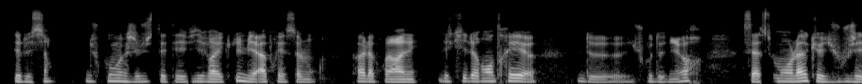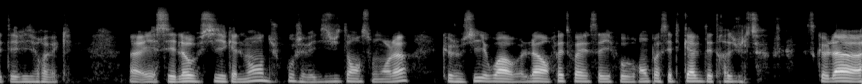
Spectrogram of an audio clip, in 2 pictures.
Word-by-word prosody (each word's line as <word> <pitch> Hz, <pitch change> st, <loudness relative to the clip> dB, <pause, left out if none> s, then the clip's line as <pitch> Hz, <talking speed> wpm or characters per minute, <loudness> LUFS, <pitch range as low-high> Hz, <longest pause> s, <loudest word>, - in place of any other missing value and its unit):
C'est 135 Hz, -, +1 dB
le 125 Hz, -, -7 dB
sien. 140 Hz, +6 st, -3 dB, 0.3 s
Du 140 Hz, -, -10 dB
coup, 155 Hz, -, -9 dB
moi, 145 Hz, -1 st, -2 dB
j'ai 125 Hz, -1 st, -3 dB
juste 130 Hz, +1 st, -7 dB
été 125 Hz, -1 st, -5 dB
vivre 130 Hz, 0 st, -3 dB
avec 125 Hz, 0 st, -1 dB
lui, 175 Hz, -, 0 dB
mais 130 Hz, -4 st, +1 dB
après 130 Hz, +2 st, +2 dB
seulement, 120 Hz, -1 st, -6 dB, 0.4 s
pas 140 Hz, -, +2 dB
la 130 Hz, -1 st, +1 dB
1re 120 Hz, -1 st, +3 dB
année. 120 Hz, 0 st, +5 dB, 0.2 s
Dès 135 Hz, -, -8 dB
qu'il 145 Hz, +1 st, -7 dB
est -, -, +3 dB
rentré, 145 Hz, +2 st, +2 dB
heu, -, -, -1 dB, 0.4 s
de 120 Hz, -5 st, -8 dB
du -, -, -14 dB
coup 140 Hz, -, -10 dB
de 125 Hz, -3 st, -8 dB
Niort, 125 Hz, +7 st, -3 dB, 0.4 s
c'est -, -, +1 dB
à 125 Hz, -, 0 dB
ce 145 Hz, -, -9 dB
moment-là 140 Hz, +2 st, +3 dB
que, 160 Hz, -2 st, -1 dB
du 125 Hz, -2 st, -4 dB
coup, 130 Hz, -, -11 dB
j'ai 130 Hz, -1 st, +1 dB
été 120 Hz, +1 st, -4 dB
vivre 125 Hz, +1 st, -5 dB
avec. 120 Hz, 0 st, -8 dB, 0.6 s
Heu, -, -, +4 dB
et 120 Hz, -1 st, -1 dB
c'est 125 Hz, +1 st, +2 dB
là 140 Hz, +3 st, +5 dB
aussi 140 Hz, +2 st, +1 dB
également, 135 Hz, +7 st, 0 dB
du 145 Hz, -5 st, -8 dB
coup, 160 Hz, -, -7 dB
j'avais 120 Hz, -5 st, -6 dB
18 130 Hz, +5 st, -7 dB
ans 135 Hz, -2 st, +1 dB
à -, -, -9 dB
ce 125 Hz, -, -8 dB
moment-là 125 Hz, +8 st, +3 dB, 0.3 s
que 145 Hz, -, -2 dB
je 135 Hz, -, -3 dB
me 130 Hz, -, -4 dB
suis 155 Hz, +7 st, -1 dB
dit: 155 Hz, -, +1 dB
«Waouh, 135 Hz, -3 st, +4 dB
là 140 Hz, +3 st, +5 dB
en 130 Hz, -, +3 dB
fait 150 Hz, +3 st, -1 dB
ouais 140 Hz, -2 st, +3 dB
ça 135 Hz, -, -4 dB
y -, -, -1 dB
est, -, -, -3 dB
faut 125 Hz, +2 st, -4 dB
vraiment 130 Hz, +2 st, -2 dB
passer 145 Hz, 0 st, -2 dB
le -, -, -12 dB
cap 145 Hz, -2 st, +5 dB
d'être 135 Hz, 0 st, -4 dB
adulte» 130 Hz, -2 st, -3 dB, 0.4 s
parce -, -, -14 dB
que 150 Hz, -, 0 dB
là, 140 Hz, -1 st, +10 dB
130 Hz, 270 wpm, -22 LUFS, 125-145 Hz, 0.6 s, là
